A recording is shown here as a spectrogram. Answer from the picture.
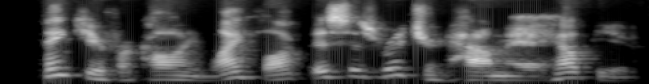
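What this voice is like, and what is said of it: Put-on polished radio announcer voice. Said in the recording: “I would do what I called radio voice”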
